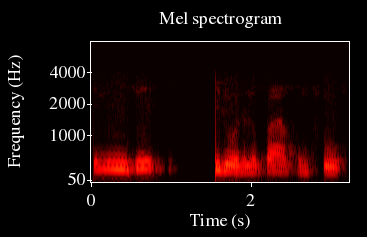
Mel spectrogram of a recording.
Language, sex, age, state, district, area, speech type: Manipuri, male, 60+, Manipur, Thoubal, rural, conversation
